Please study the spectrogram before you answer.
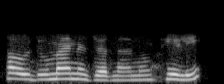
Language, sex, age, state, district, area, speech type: Kannada, female, 18-30, Karnataka, Dakshina Kannada, rural, conversation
